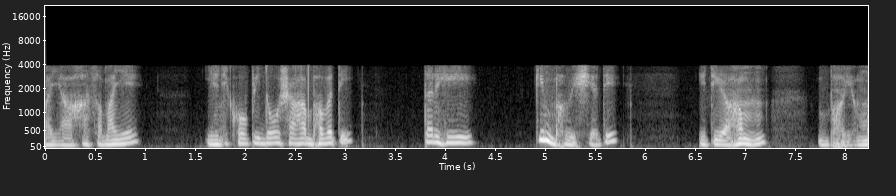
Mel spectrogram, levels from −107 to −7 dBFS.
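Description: From 2.50 to 2.63 s, bit errors on the digital phone line put a short burst of sharp ticks over the speech. Flipped bits in the G.711 stream, about 0.07 percent of them, each corrupt a single sample, and hits on the sign or upper bits throw that sample far off, giving a click. Unlike packet loss, nothing drops out: the speech runs on unchanged beneath the crackle, with its usual band limit below 4 kHz.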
